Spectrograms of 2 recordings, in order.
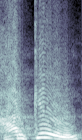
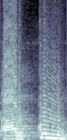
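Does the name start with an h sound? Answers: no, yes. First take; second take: yes; no. First: The name starts with an h sound. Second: The name starts with a vowel sound. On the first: The speaker calls it wrong. "ওই চারু উচ্চারণে এটা হয় হারকিউল" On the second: The speaker calls it right. "Actually উচ্চারণটা হচ্ছে আরকুল Poirot"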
